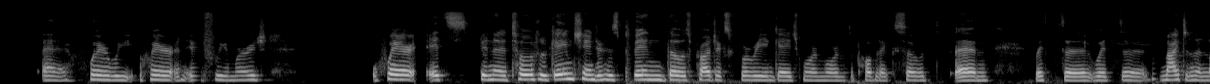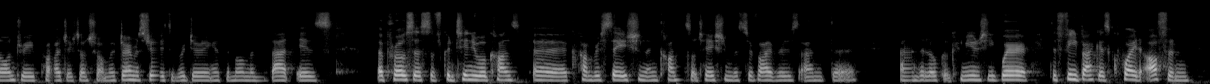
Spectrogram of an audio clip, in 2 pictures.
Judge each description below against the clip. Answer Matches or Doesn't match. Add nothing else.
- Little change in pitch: Matches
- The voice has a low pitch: Doesn't match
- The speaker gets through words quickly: Doesn't match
